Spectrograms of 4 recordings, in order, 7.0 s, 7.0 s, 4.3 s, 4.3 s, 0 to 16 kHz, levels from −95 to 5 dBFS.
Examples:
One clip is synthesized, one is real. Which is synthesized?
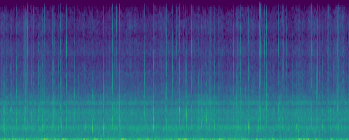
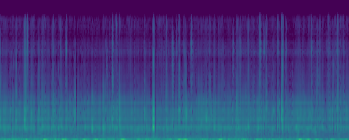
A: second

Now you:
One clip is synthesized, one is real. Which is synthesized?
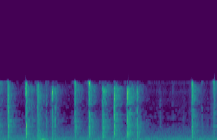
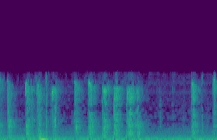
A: first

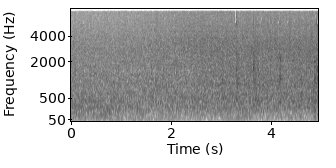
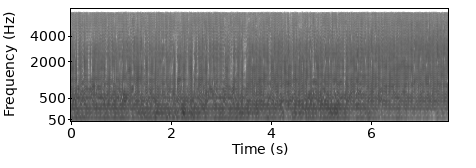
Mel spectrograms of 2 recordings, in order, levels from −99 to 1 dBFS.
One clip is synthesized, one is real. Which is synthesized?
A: second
